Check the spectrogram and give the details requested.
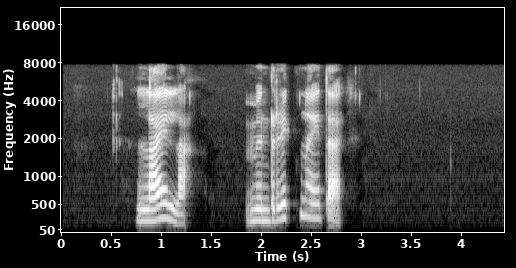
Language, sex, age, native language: Icelandic, female, 30-39, Icelandic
